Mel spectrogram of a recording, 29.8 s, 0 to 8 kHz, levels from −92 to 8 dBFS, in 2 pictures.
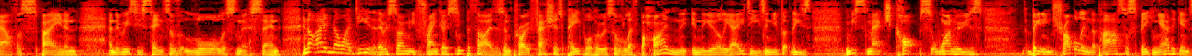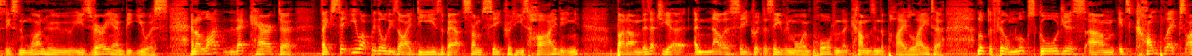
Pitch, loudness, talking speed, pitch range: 115 Hz, -24 LUFS, 215 wpm, 100-130 Hz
